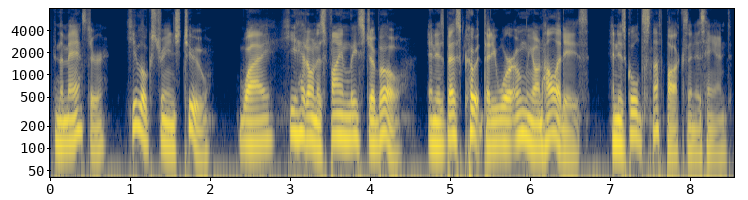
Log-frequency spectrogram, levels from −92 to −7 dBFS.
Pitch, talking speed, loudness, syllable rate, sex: 120 Hz, 225 wpm, -18 LUFS, 5.5 syllables/s, male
